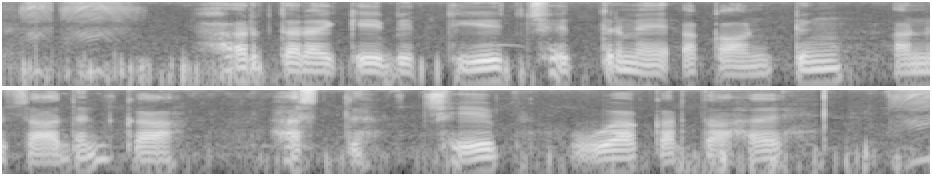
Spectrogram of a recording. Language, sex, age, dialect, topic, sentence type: Hindi, male, 18-24, Kanauji Braj Bhasha, banking, statement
